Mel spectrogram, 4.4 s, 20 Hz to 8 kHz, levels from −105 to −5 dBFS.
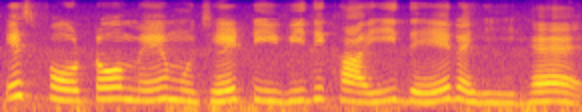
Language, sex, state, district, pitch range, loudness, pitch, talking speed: Hindi, female, Madhya Pradesh, Katni, 220-265 Hz, -15 LUFS, 240 Hz, 125 wpm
